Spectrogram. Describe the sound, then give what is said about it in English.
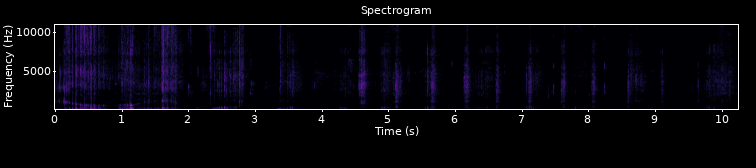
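Crunching and chewing of a strawberry-icing-flavoured Oreo cookie: loud crisp crunches in the first few seconds give way to many softer, irregular chewing bursts over a steady low hum. “All right, we're going to eat this cookie. 3, 2, 1.”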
